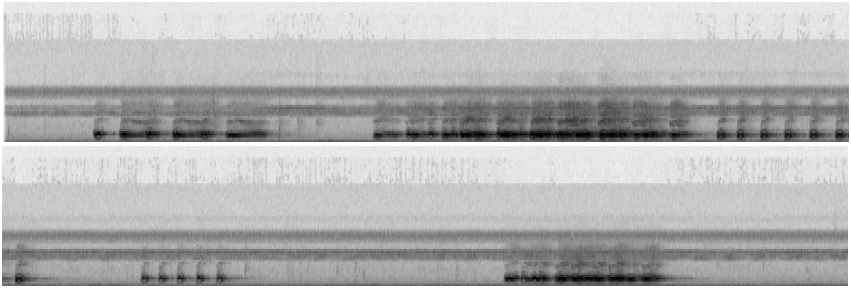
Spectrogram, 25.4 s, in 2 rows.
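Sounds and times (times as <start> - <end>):
crow giving hoarse downslurred caws: 1.4 - 4.2, 5.6 - 13.3, 14.8 - 16.3, 20.2 - 22.8.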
